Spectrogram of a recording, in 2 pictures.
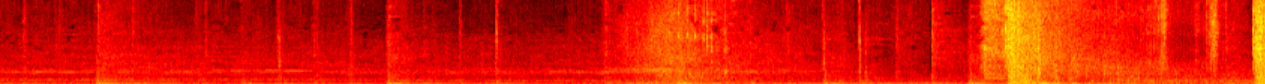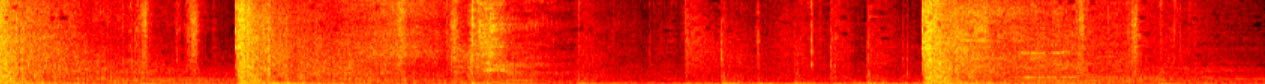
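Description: Gunfire in the video game Alan Wake's American Nightmare: several sharp, loud shots and booming bursts at irregular intervals over a rumbling game background.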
